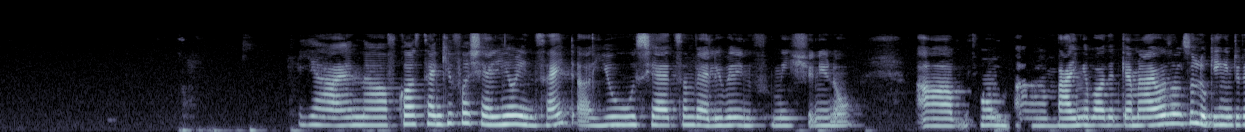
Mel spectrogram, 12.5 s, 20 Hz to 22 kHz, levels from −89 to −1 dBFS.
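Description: No technical faults can be heard anywhere in the recording. The speech has passed through a call's microphone processing, so the lowest bass is trimmed away and nothing reaches above 8 kHz, which is how that path normally sounds.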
